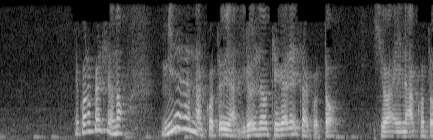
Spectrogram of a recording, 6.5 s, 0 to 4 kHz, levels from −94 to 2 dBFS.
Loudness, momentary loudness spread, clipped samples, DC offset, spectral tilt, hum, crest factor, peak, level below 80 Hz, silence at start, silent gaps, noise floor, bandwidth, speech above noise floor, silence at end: -23 LUFS; 8 LU; under 0.1%; under 0.1%; -11.5 dB/octave; none; 18 dB; -8 dBFS; -56 dBFS; 0.5 s; none; -51 dBFS; 4 kHz; 29 dB; 0 s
